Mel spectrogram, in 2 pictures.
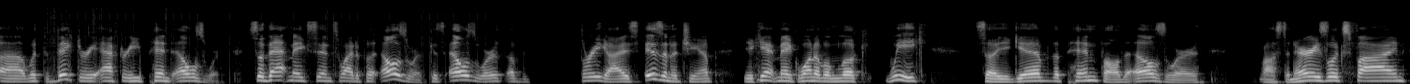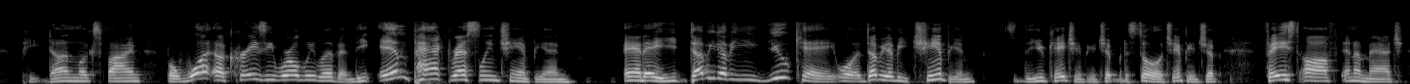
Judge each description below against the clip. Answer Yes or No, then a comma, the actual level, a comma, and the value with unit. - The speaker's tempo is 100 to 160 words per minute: No, average, 175 wpm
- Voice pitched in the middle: Yes, medium, 160 Hz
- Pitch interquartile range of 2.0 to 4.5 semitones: No, wide, 5.5 semitones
